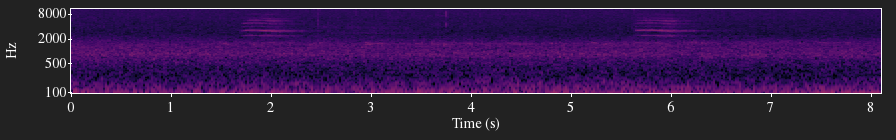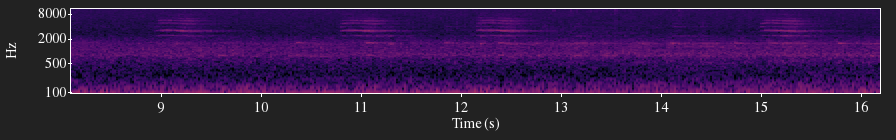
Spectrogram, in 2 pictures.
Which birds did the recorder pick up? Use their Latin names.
Cyanocitta cristata, Branta canadensis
